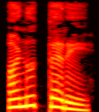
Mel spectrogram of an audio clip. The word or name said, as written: ಅಣೂತ್ತರೆ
